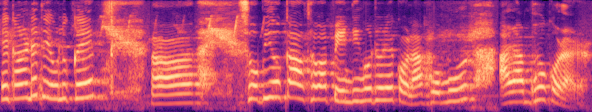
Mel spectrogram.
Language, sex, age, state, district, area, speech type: Assamese, female, 18-30, Assam, Jorhat, rural, spontaneous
